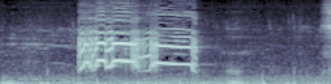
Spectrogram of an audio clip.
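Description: A rooster on a farm in the Philippines crows once, loud and close, a long wavering call lasting nearly two seconds, with low farmyard rumble and faint clucks around it.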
